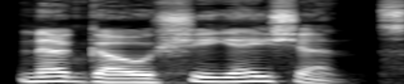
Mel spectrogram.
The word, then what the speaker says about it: negotiations: Negotiations. Okay, I try to pronounce that word with all those sh sounds in there.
